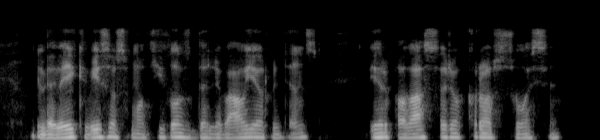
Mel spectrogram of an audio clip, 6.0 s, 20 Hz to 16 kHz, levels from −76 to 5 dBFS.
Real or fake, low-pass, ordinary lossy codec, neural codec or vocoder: fake; 7.2 kHz; MP3, 64 kbps; codec, 16 kHz, 4 kbps, FunCodec, trained on LibriTTS, 50 frames a second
